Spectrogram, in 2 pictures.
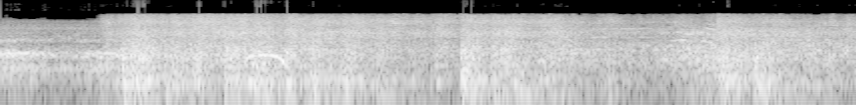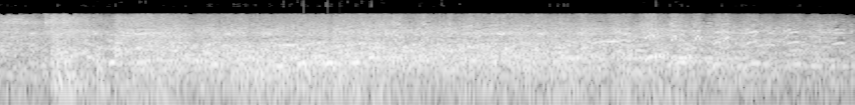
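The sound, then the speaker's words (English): A big black touring car skids and crashes, loud: harsh grinding noise with sharp bangs near the start, then a long stretch of rattling, crunching wreckage and clatter that keeps going to the end. “look out! That car! What car? That big black touring car!”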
